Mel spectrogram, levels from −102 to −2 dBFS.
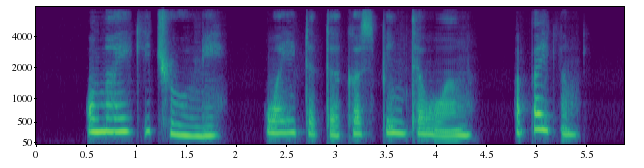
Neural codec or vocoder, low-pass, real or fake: codec, 16 kHz, 0.8 kbps, ZipCodec; 7.2 kHz; fake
